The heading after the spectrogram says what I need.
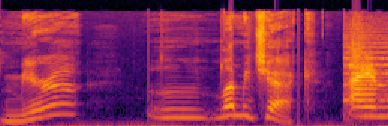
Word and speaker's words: Mera: great job but uh I'm pretty sure it's pronounced mea let me check I am mirror miror miror miror miror miror miror miror miror miror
